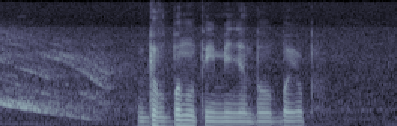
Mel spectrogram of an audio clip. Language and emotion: Russian, angry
